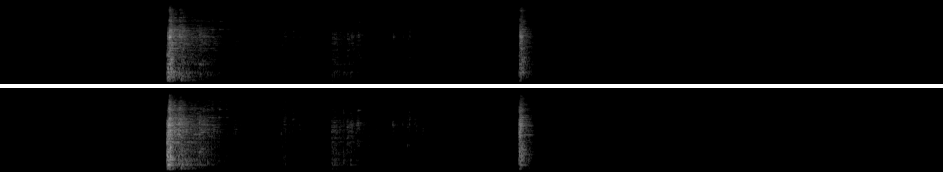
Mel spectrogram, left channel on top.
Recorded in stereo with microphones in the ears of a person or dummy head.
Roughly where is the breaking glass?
Right.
